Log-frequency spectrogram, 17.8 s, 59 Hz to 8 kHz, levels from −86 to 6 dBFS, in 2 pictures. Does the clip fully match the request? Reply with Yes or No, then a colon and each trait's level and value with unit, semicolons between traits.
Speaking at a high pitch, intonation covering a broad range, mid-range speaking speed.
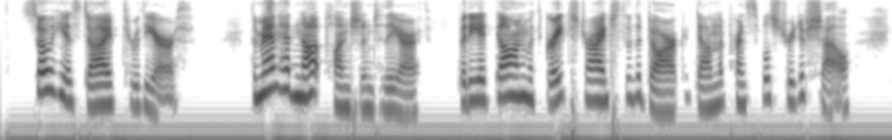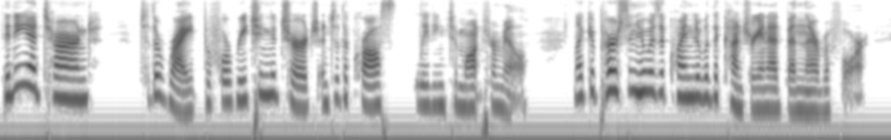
No: high, 235 Hz; wide, 5.9 semitones; fast, 210 wpm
